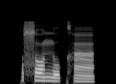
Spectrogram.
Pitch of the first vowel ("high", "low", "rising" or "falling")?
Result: low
